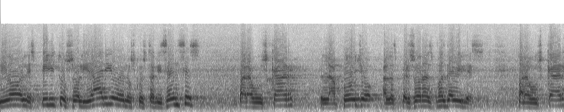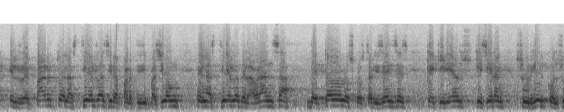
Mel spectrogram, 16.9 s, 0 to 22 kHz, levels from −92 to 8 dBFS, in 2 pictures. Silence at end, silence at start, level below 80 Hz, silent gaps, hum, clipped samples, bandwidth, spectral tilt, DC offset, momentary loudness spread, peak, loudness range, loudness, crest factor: 0 s; 0 s; -60 dBFS; none; none; under 0.1%; 10.5 kHz; -6 dB/octave; under 0.1%; 5 LU; -4 dBFS; 1 LU; -17 LUFS; 12 dB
